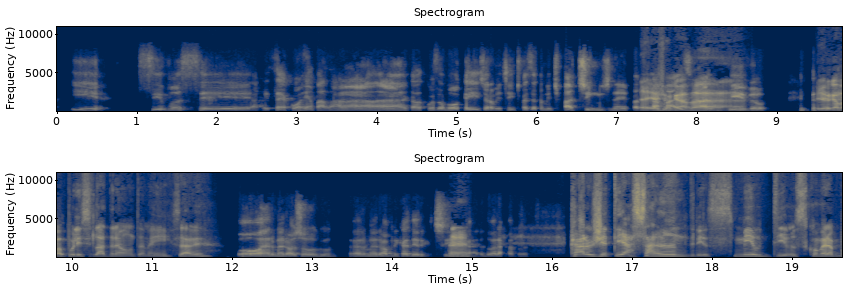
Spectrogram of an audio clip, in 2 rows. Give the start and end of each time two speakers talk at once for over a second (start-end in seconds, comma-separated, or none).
7.3-8.7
